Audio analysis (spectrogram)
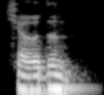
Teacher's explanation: T is an explosive one, is in ketchup, as you see, so it is going to alternate itself to D, a softer version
